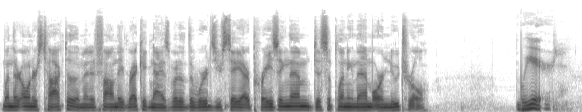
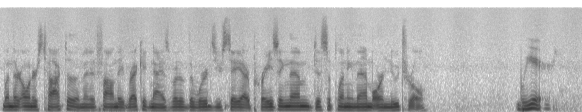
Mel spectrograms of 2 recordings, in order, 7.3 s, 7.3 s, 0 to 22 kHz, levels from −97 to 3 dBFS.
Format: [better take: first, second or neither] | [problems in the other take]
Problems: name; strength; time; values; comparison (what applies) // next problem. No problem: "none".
first | hiss; faint; throughout; 20 dB below the speech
